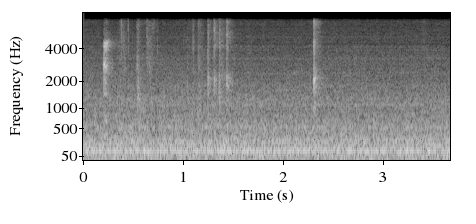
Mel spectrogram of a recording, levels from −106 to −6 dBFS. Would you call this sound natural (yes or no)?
no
